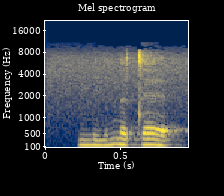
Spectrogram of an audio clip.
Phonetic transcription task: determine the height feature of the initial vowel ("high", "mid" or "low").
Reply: high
